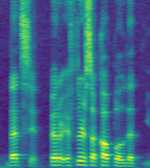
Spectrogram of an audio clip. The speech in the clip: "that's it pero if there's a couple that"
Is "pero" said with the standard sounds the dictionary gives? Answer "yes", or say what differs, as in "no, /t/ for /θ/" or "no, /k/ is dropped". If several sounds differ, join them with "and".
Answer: no, /b/ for /p/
